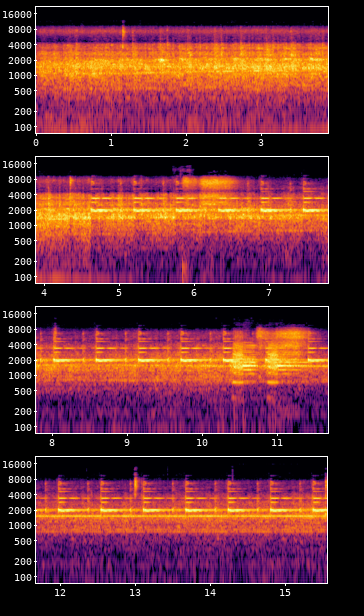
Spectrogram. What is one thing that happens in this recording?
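A small model train motor whirs steadily.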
